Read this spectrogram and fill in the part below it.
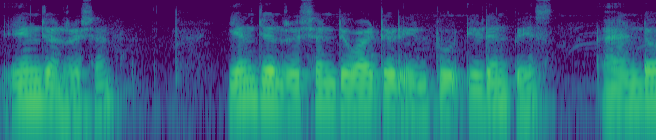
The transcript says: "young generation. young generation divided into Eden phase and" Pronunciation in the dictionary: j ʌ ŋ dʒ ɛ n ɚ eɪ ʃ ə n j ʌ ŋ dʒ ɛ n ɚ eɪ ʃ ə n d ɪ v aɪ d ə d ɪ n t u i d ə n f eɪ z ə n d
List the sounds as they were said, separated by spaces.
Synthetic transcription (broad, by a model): j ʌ ŋ dʒ ɛ n ɚ eɪ ʃ ə n j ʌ ŋ dʒ ɛ n ɚ eɪ ʃ ə n d ɪ v aɪ d ə d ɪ n t u i d ə n p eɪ s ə n d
